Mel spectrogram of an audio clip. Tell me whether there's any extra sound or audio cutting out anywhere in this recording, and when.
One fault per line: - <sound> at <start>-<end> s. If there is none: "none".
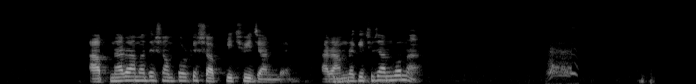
- bark at 5.5-5.8 s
